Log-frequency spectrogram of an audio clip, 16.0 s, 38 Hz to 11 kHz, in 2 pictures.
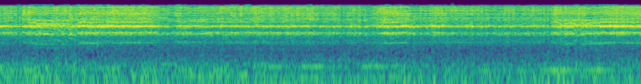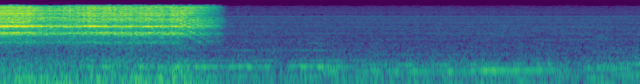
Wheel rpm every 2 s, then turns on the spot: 160, 160, 160, 160, 160, 40, 0, 0.
none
